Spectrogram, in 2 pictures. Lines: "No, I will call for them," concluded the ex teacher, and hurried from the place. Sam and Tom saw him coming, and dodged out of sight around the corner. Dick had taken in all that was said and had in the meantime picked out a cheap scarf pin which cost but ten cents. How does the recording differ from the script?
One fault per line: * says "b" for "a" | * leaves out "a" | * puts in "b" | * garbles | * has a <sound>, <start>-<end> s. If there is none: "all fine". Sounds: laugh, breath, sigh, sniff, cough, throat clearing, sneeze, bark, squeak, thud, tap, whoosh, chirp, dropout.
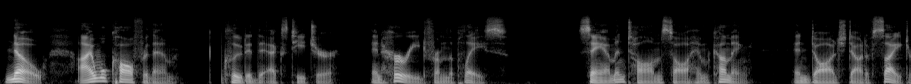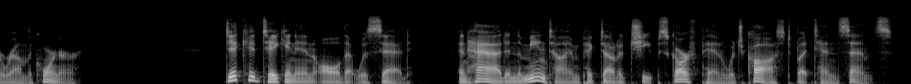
* has a dropout, 2.1-2.2 s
